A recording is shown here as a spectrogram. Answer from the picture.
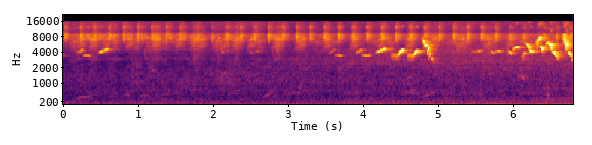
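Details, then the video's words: Black double-collared seedeater with a bluish-white bill, out of its cage, singing: faint high chirps at first, then loud sharp high-pitched slurred notes in quick bursts, with background hiss. "Coleiro Preto do Bico Branco Azulado Solto Batendo Firme!!!"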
